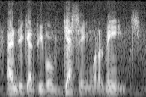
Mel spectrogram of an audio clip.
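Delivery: ordinary delivery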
